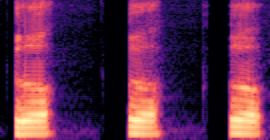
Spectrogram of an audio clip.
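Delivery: 뜨, 뜨, 뜨 rising from deep inside the throat; deep tongue-root sounds. Shown as a demonstration. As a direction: hold each 뜨 long and level from the tongue root. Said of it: "목구멍 안쪽 깊은 곳에 혀 뿌리 부분에서".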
